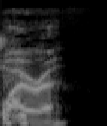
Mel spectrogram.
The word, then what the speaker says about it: Huayra: It would not be a Huayra. I don't know how to pronounce the name. – It's Huayra. – Huayra, yeah.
